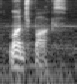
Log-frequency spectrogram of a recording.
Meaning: 1. A container for transporting meals, especially lunch 2. The penis when enclosed in clothing 3. A lunch packaged in a disposable box to be taken away to eat
- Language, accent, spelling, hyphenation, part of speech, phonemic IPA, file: English, US, lunchbox, lunch‧box, noun, /ˈlʌntʃˌbɒks/, En-us-lunchbox.ogg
